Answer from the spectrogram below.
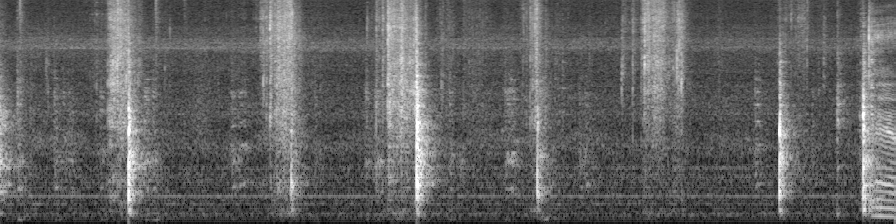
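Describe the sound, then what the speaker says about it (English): A knife roughly chops a halved, cored head of lettuce on a board in sharp, spaced crunchy strokes, about eight cuts at an unhurried, uneven pace, close and with no talking. "And I'll just give this a rough chop."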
